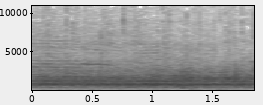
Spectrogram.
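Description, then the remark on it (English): A race crowd at Abu Dhabi, around turns 2 to 4, cheering as Verstappen overtakes Hamilton: a steady, dense roar, a constant wash of many voices and clapping that holds at an even level for the full two seconds without any single voice standing out. “Look at it, can you see people going crazy? Yeah, people are going mental.”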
